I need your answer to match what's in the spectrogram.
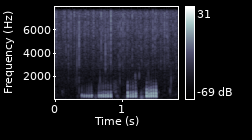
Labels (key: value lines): label: biophony, damselfish
recorder: SoundTrap 600 or HydroMoth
